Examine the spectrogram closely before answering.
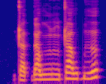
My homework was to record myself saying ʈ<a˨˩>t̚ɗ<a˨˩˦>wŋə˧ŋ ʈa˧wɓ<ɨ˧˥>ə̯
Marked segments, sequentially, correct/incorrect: correct, incorrect: a˧, correct

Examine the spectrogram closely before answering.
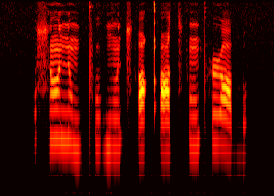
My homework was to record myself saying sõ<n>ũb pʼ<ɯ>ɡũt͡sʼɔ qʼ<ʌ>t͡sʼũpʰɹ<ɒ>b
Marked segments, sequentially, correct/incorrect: correct, incorrect: u, incorrect: ɑ, correct

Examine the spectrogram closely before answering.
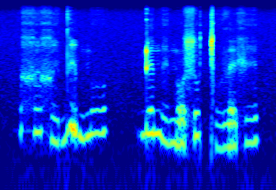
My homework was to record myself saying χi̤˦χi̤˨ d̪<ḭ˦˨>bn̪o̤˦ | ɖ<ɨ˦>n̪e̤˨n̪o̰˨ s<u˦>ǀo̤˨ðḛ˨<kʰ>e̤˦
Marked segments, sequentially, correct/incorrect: correct, incorrect: e˦, correct, incorrect: x

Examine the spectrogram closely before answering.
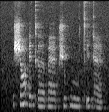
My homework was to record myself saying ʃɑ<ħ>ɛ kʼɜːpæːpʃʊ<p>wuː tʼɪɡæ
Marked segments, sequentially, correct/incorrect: incorrect: ʔ, correct

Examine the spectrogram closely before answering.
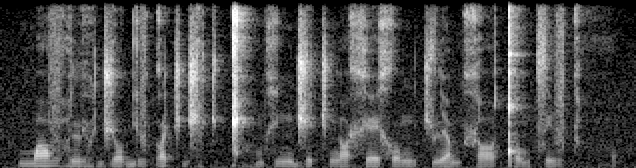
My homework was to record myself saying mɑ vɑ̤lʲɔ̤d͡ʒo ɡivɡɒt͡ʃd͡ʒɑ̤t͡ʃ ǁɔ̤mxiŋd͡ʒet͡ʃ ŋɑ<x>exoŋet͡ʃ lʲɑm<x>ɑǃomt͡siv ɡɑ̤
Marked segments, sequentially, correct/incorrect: correct, correct

